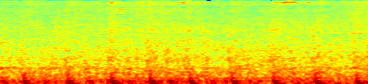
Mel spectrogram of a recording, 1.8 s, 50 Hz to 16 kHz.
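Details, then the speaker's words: Suzuki Satria FU with racing exhaust after carburetor rebuild, pilot jet changed to 17.5 and exhaust leak fixed: regular low exhaust pulses at even idle, no puffing or ticking; engine healthy. "Tadi sempat knalpotnya ada bocor, diperbaiki ya. Sudah diperbaiki. Nah, sekarang suaranya sudah enak."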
